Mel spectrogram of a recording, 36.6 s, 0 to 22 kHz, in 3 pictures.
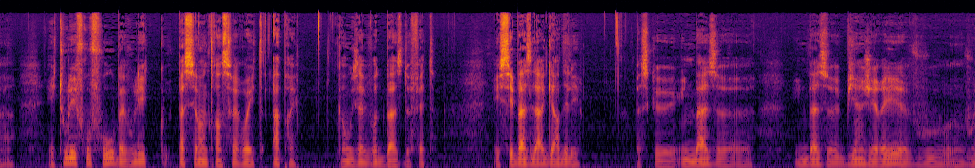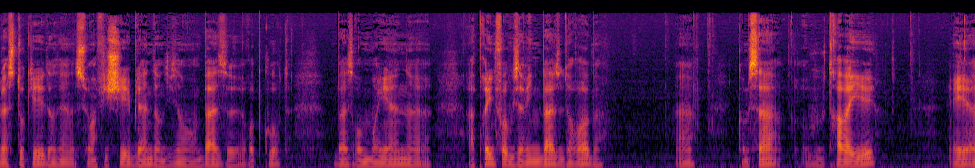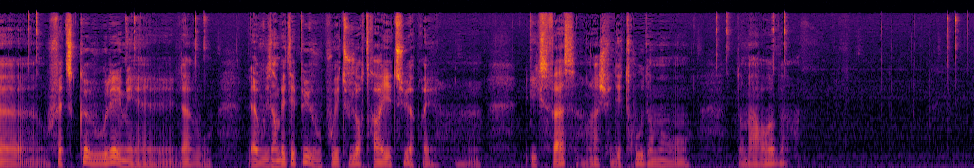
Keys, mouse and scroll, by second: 19.1 middle click, 21.1 alt+r, 22.3 shift+middle click, 23.1-23.4 scroll up 1, 23.7 scroll up 4, 23.9 middle click, 25.0 right click, 26.2 click, 33.5 right click, 33.5 x, 36.4 right click, 36.4 click.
